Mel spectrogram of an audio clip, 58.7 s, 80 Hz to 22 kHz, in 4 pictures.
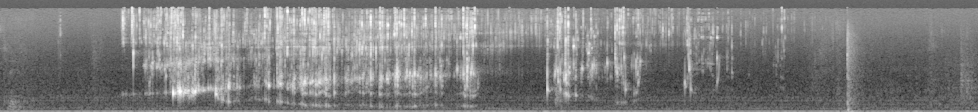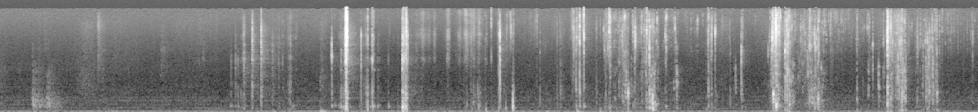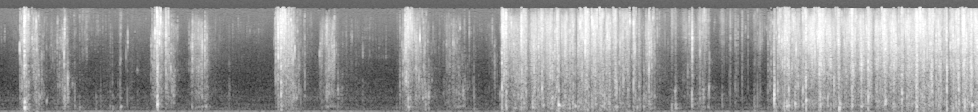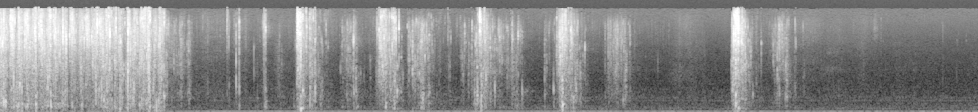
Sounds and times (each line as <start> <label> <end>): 1.9 water bottle 7.4
35.4 water bottle 40.0
40.8 water bottle 46.9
